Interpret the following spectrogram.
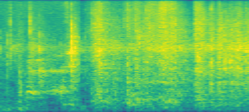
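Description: Large cardboard box being unpacked by hand: flaps and packing paper rustling and scraping, with a few dull thuds and knocks.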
